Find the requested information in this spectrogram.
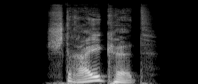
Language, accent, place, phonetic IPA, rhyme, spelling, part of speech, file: German, Germany, Berlin, [ˈʃtʁaɪ̯kət], -aɪ̯kət, streiket, verb, De-streiket.ogg
- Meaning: second-person plural subjunctive I of streiken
